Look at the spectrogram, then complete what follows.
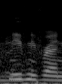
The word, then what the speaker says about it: Niamh Ní Bhroin: How do you pronounce your sort of Ní BHROIN? NIAMH Ní BHROIN, yeah.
